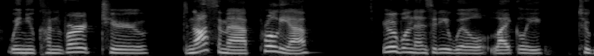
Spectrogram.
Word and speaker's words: Prolia: name is prolia um people call prolia or prolia but we call it prolia so please change your syllable of the stress it's prolia so prolia medication is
